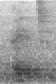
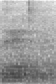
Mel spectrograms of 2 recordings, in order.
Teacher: 8 with a diphthong, late with a monophthong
